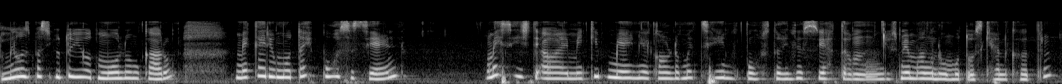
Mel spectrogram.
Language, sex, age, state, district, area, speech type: Kashmiri, female, 18-30, Jammu and Kashmir, Bandipora, urban, spontaneous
